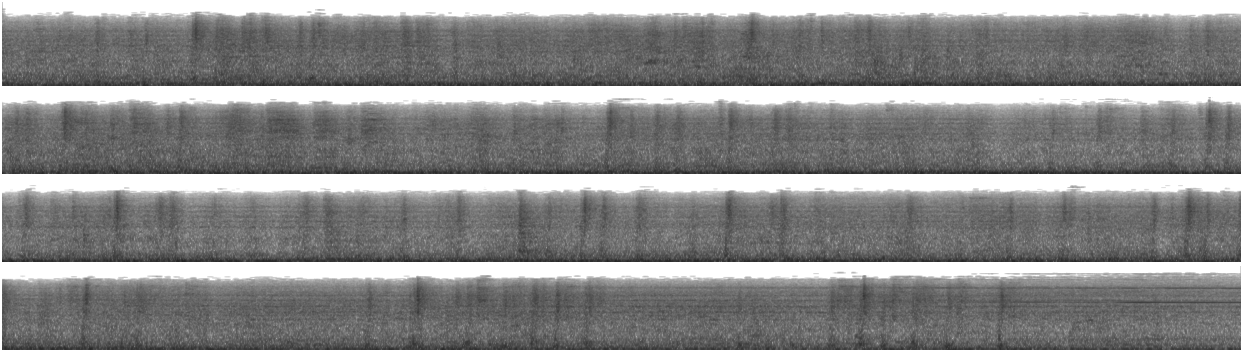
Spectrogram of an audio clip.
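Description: Freight train wagons rolling past close by, first empty log wagons, then container flat wagons. Wheels click over the rail joints above a steady rumble. The last wagons pass near the end.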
